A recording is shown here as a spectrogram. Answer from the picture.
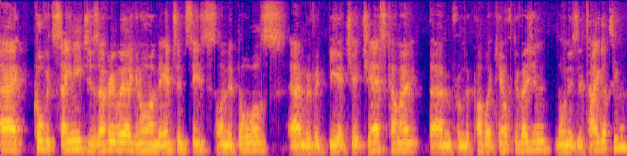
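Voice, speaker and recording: With a Scottish accent, a man talks in fairly even intonation. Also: fairly high pitch for a man. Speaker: residential treatment program manager. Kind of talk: webinar presentation. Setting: video webinar. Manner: fast.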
